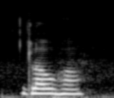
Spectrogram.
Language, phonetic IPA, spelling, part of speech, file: Czech, [ˈdlou̯ɦo], dlouho, adverb, Cs-dlouho.ogg
- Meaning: 1. long, a long time 2. long, a particular amount of time (determined in the sentence)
